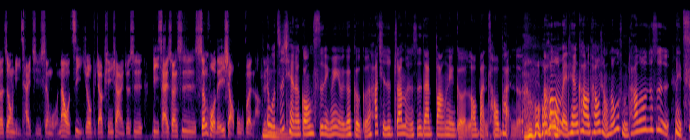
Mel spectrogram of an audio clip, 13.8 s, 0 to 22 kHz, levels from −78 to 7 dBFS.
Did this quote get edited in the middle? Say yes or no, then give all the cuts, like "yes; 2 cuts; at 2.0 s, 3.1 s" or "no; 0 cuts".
yes; 2 cuts; at 2.9 s, 5.2 s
